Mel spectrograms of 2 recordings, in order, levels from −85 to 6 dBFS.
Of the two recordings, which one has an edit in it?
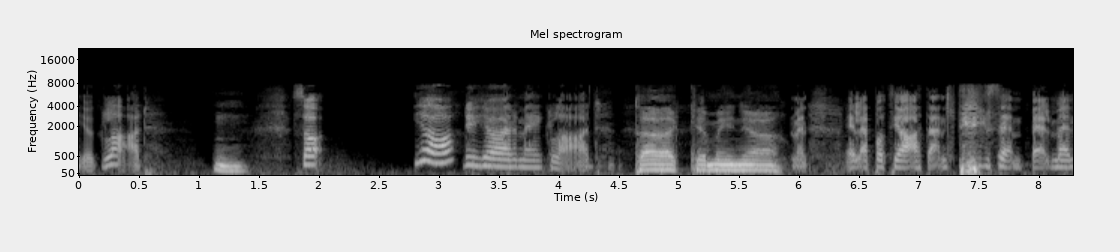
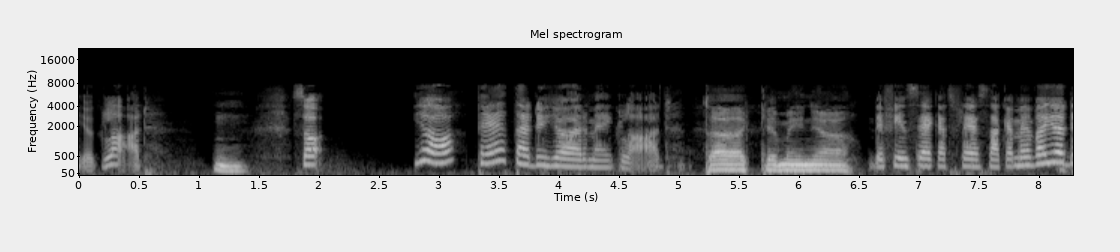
first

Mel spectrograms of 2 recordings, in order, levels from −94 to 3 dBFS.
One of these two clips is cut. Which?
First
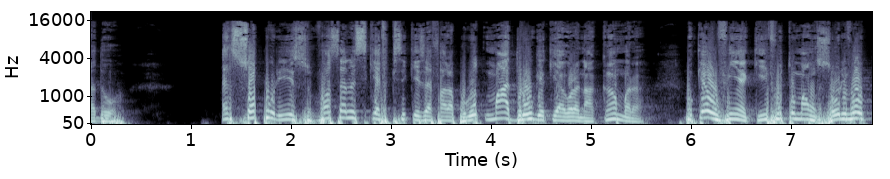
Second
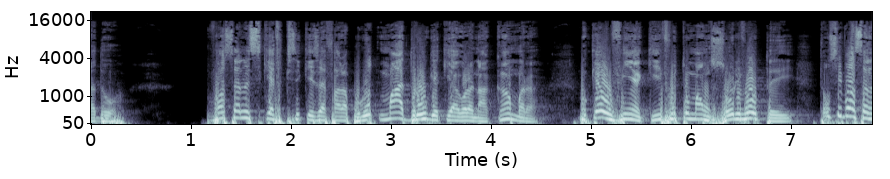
second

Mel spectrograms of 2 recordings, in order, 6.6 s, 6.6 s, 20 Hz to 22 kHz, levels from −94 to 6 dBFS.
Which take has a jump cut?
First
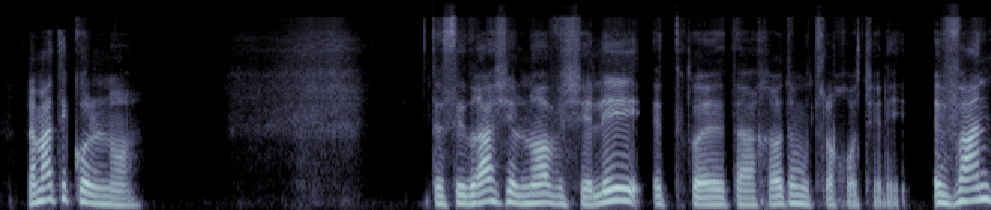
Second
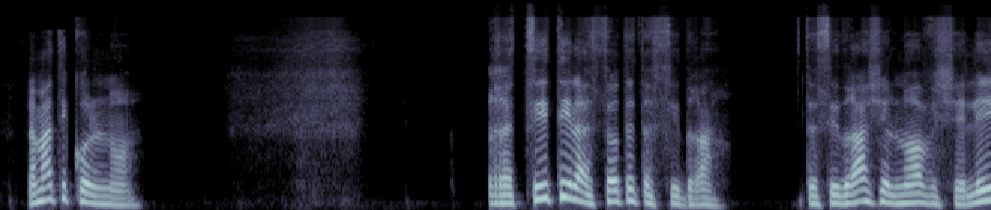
first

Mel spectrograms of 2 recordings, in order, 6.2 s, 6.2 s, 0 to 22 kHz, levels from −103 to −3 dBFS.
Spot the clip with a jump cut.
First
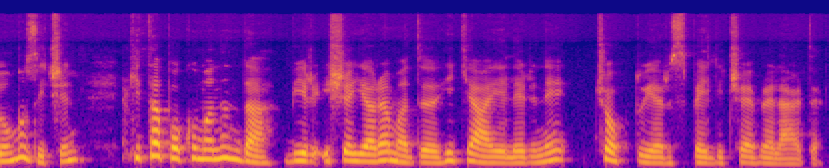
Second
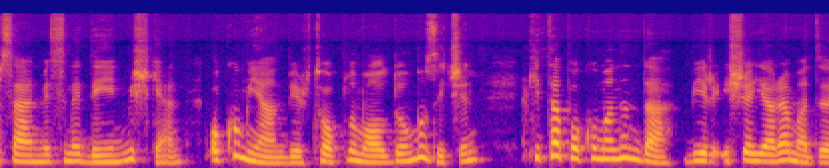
second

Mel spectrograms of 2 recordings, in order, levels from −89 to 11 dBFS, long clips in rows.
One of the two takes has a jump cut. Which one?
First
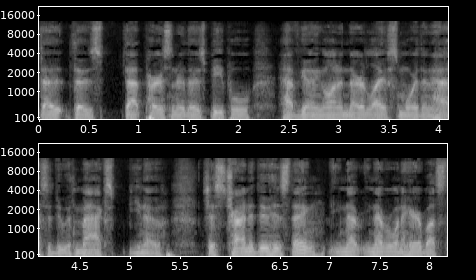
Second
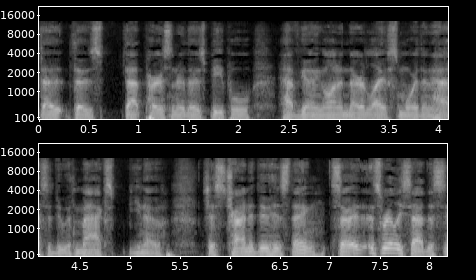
first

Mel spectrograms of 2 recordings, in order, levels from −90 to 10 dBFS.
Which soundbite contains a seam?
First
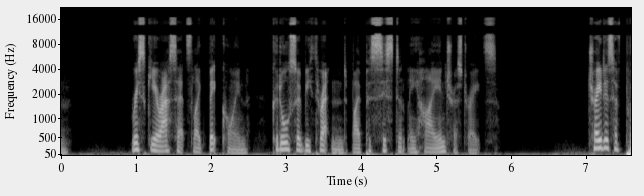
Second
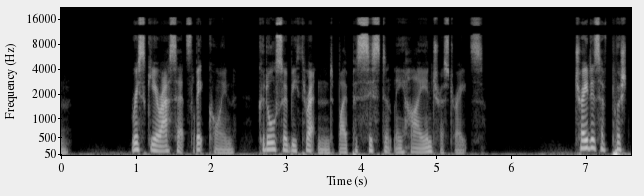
second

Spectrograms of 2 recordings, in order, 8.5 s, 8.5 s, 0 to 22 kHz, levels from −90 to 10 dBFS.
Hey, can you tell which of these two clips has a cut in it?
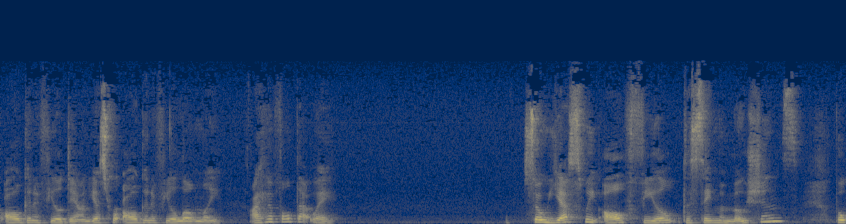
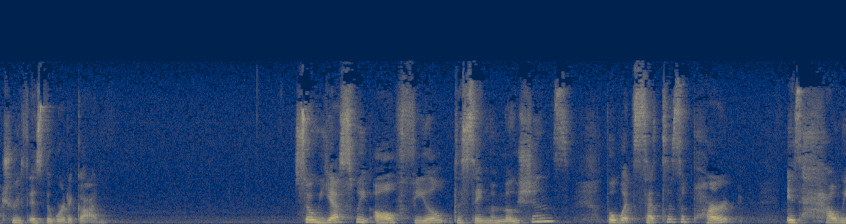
first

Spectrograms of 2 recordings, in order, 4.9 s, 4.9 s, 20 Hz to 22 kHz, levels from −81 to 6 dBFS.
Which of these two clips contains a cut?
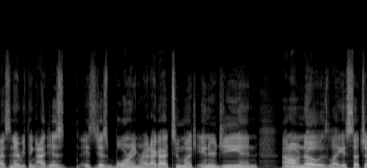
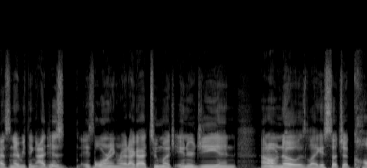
second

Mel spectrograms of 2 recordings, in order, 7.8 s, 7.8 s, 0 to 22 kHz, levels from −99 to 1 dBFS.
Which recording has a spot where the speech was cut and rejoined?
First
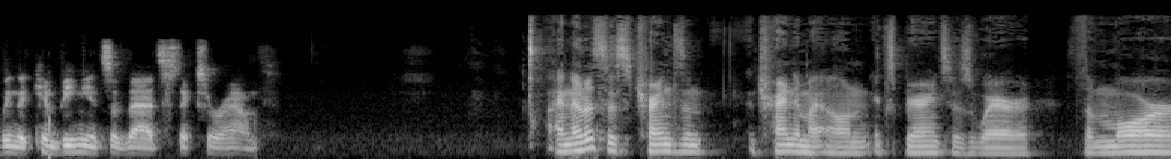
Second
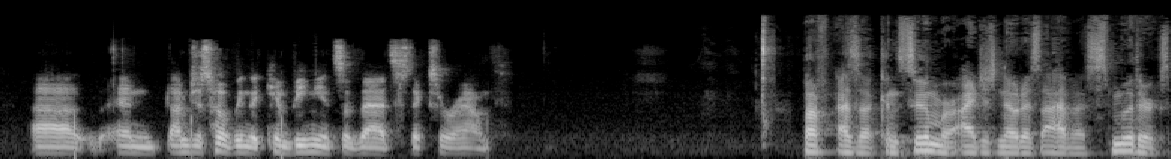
second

